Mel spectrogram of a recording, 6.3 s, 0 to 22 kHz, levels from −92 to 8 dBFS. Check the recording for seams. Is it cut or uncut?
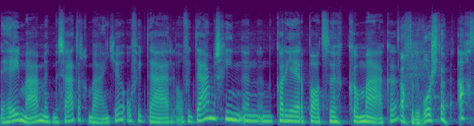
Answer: cut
